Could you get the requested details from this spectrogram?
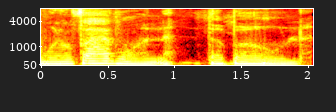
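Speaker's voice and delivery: radio announcer voice. Showing the others how they sounded earlier on the mic, radio DJ tone. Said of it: "start getting into the radio tone".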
